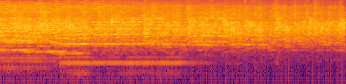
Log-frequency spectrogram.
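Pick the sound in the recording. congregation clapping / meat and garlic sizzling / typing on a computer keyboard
congregation clapping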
